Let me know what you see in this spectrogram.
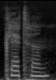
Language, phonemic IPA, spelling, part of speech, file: German, /ˈklɛtɐn/, klettern, verb, De-klettern.ogg
- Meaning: to climb (e.g. up a tree)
